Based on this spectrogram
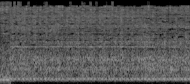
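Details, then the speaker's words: Honda Accord V6 idling just after its first start following engine reinstall and rear main seal replacement. Owner says it sounds good. Short, steady idle with an even hum and no knocks or misses; normal idle. "so there it is the engine is running right now probably have to feel sufficient real pressure going to run it sounds good"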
